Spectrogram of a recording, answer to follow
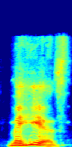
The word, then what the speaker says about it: Mejias: name for me I want to butcher that mejias mejia's see I would have totally butchered it I would have just called you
